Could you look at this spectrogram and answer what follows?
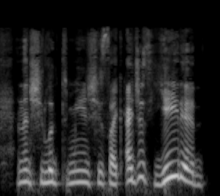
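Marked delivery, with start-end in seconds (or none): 1.3-2.0 all worked up, thrilled, loud and excited. Retelling what another mom said after pushing her son in the pool: imitating someone excited. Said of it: "All excited".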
